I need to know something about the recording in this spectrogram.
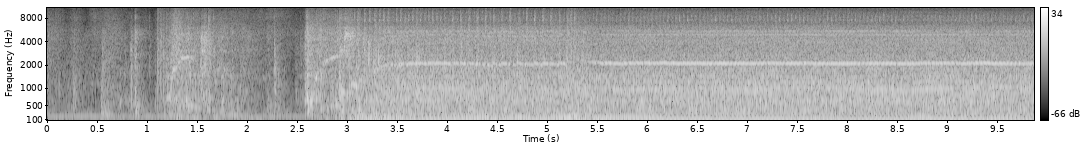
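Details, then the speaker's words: Honda EU2000i generator, which previously surged at low idle, after the carburetor pilot jet and idle screw were removed and reinstalled: after a few pulls it settles into a steady, even low idle with no surging. "our idols nice and smooth"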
